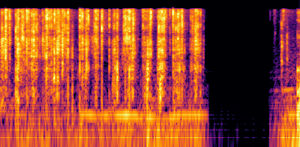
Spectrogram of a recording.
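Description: Rapid crinkling and clicking of a foil drink-powder sachet being handled and emptied over a bucket of water. It cuts off abruptly to dead silence about one and a half seconds in.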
